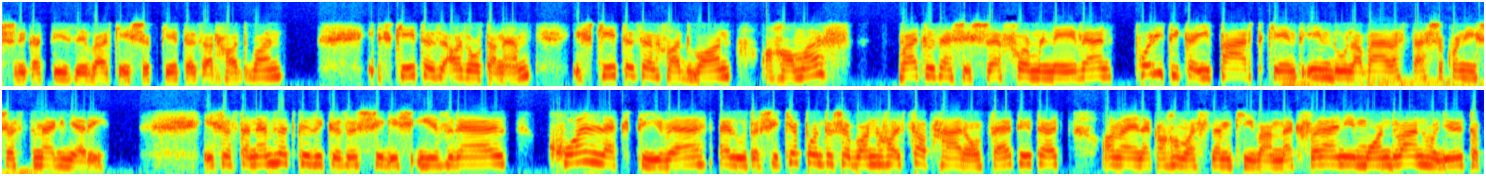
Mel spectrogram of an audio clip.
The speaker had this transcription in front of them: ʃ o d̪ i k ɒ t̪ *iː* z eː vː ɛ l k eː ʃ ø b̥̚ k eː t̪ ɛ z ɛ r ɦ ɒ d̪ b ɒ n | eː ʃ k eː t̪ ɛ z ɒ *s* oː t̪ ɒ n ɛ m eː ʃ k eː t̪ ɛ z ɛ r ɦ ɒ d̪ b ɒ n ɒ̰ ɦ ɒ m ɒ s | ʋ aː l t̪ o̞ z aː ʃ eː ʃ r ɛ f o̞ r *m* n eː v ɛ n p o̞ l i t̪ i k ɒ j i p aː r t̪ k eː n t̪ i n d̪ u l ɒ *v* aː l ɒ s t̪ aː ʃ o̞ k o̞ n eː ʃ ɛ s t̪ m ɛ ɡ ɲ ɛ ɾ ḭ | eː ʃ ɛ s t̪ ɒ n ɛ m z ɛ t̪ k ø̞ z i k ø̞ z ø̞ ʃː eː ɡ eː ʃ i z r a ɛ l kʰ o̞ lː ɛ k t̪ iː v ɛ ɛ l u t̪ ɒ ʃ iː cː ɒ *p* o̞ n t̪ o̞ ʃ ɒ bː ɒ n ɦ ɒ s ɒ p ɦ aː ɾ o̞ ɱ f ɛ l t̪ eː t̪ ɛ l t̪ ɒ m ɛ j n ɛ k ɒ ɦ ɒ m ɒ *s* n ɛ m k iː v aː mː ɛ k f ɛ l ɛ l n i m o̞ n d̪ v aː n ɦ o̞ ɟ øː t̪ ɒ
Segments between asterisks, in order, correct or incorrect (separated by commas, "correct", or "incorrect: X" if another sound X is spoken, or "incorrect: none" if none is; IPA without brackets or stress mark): correct, incorrect: z, correct, correct, correct, correct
